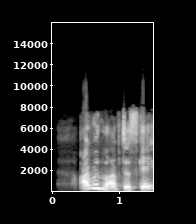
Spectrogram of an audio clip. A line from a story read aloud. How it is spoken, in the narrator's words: she said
